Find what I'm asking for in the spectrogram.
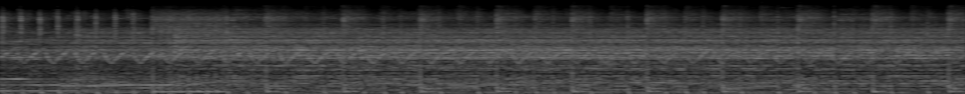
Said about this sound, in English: Oh, we got a uh, car alarm going off.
